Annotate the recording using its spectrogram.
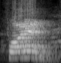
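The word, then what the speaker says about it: foreign: फॉरेन, फॉरेन में जी के बाद एन है और यहाँ पर भी जी साइलेंट है।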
